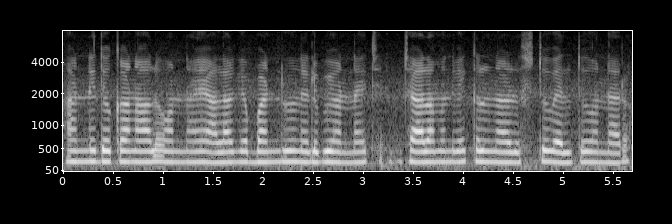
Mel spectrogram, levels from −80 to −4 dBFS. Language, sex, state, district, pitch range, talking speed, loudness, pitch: Telugu, female, Andhra Pradesh, Chittoor, 220-230 Hz, 145 wpm, -15 LUFS, 225 Hz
